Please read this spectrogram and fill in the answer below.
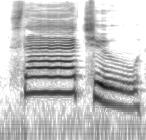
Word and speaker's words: statue: it status now let's do the other word Statue you do it statue for this word pronounce the second syllable - like - with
